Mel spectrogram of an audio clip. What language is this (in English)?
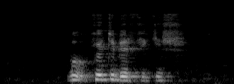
Turkish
